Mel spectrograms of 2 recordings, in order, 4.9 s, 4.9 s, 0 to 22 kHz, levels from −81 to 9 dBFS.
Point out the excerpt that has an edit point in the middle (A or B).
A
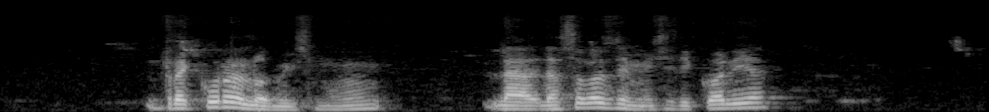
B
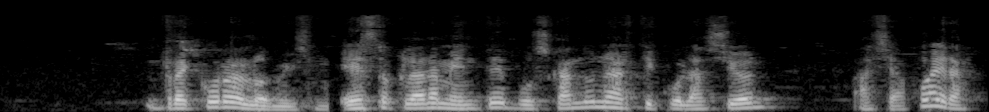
B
